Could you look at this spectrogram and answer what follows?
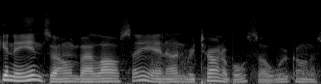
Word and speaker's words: Lausanne: Is that how you pronounce it? Lausanne.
